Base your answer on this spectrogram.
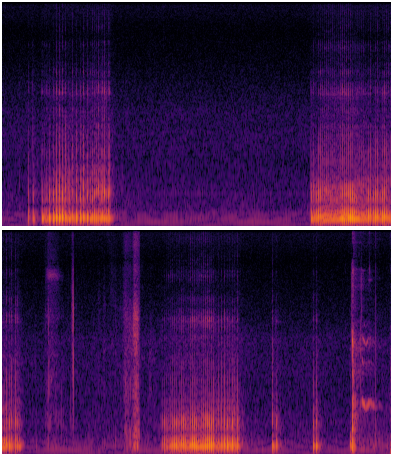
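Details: Deep, throaty snoring from a French bulldog. Three rattling low breaths come about every five seconds with quiet stretches between, and short clicks and rustles follow near the end.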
